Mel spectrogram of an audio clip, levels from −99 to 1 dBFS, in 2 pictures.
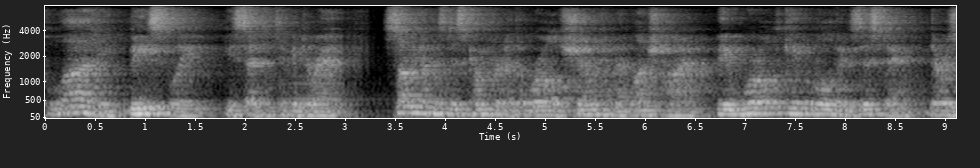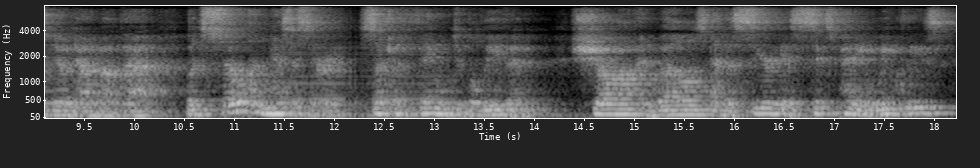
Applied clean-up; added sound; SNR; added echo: neural separator model SepFormer DNS4.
